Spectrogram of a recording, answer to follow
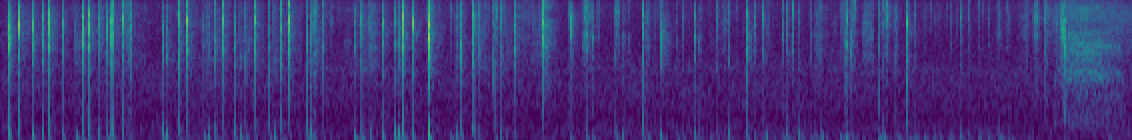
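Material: Cardboard.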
